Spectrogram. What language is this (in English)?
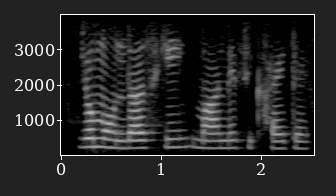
Hindi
